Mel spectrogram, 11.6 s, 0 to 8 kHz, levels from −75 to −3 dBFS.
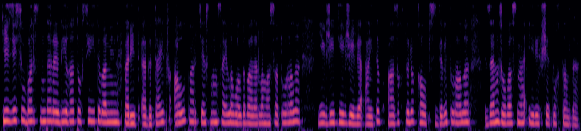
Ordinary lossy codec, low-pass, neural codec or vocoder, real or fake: AAC, 48 kbps; 7.2 kHz; codec, 16 kHz in and 24 kHz out, 1.1 kbps, FireRedTTS-2 codec; fake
